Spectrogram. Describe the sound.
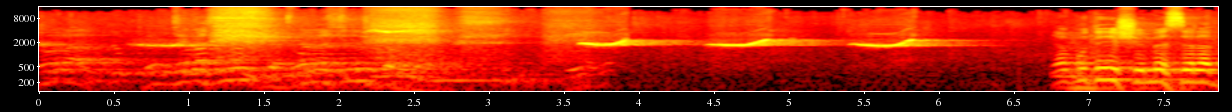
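Turkish whistled 'bird language' of the tea and hazelnut farmers of Kuşköy village on the Black Sea, Turkey: three clear, loud whistled phrases with gliding, rising and falling pitch, each about a second long, with voices talking before and after.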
